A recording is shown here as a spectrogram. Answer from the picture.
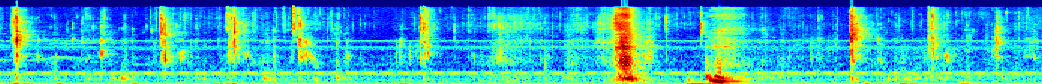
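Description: Close-miked wet chewing and mouth clicks from eating sauced corn on the cob, in irregular small smacks, with a louder bite about four seconds in.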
